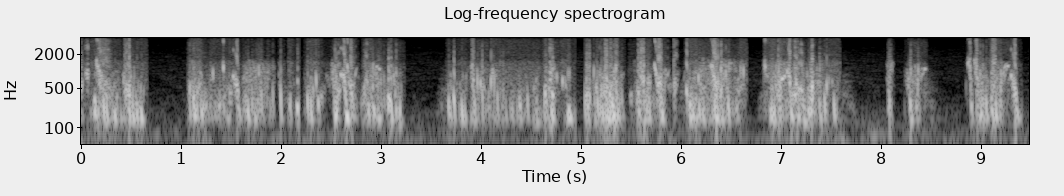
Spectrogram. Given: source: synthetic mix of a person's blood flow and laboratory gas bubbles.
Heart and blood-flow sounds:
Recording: Doppler ultrasound of blood flow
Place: subclavian vein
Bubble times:
0.00-0.66 s: bubbles
1.06-2.18 s: bubbles
2.23-3.23 s: bubbles
3.64-4.94 s: bubbles
5.04-5.44 s: bubbles
5.46-5.99 s: bubbles
6.02-6.66 s: bubbles
6.80-7.59 s: bubbles
8.04-8.13 s: bubbles
8.22-8.46 s: bubbles
8.84-9.42 s: bubbles
From the record:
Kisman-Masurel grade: 444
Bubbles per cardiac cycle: continuous sound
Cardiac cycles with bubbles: 100%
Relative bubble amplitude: maximal (0.775 to 0.999)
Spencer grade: 4 (maximum detectable bubble signal sounding continuously throughout systole and diastole of every cardiac period, and overriding the amplitude of the normal cardiac signals)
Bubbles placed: anywhere in the cardiac cycle

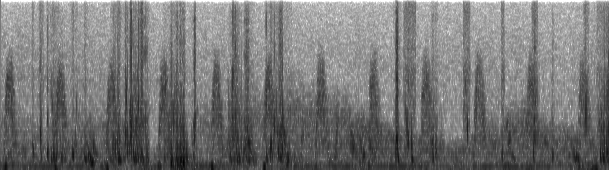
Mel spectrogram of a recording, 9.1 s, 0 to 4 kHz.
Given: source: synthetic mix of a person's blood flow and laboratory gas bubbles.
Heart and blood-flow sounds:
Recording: Doppler ultrasound of blood flow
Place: subclavian vein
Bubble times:
0.46-0.51 s: bubbles
0.57-0.64 s: bubbles
0.68-0.99 s: bubbles
1.05-1.15 s: bubbles
1.25-1.31 s: bubbles
1.65-2.25 s: bubbles
2.43-2.67 s: bubbles
2.86-2.96 s: bubbles
3.40-3.83 s: bubbles
3.95-4.37 s: bubbles
5.89-6.01 s: bubbles
6.04-6.23 s: bubbles
6.46-6.56 s: bubbles
6.93-7.04 s: bubbles
7.50-7.56 s: bubbles
7.97-8.06 s: bubbles
8.26-8.32 s: bubbles
8.75-8.84 s: bubbles
8.91-9.14 s: bubbles
From the record:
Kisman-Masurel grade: 232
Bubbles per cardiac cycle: several, 3 to 8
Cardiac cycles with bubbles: 50 to 99%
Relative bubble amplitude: moderate (0.250 to 0.450)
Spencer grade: 3 (all of the cardiac periods contain showers or single bubble signals, but not dominating or overriding the cardiac motion signals)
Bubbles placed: anywhere in the cardiac cycle

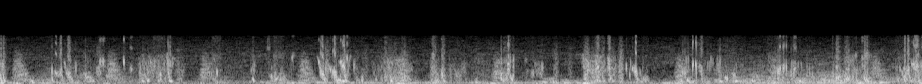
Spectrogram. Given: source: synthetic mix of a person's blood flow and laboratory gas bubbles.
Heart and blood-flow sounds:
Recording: Doppler ultrasound of blood flow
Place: subclavian vein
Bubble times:
0.00-0.11 s: bubbles
0.48-1.07 s: bubbles
1.21-1.34 s: bubbles
1.36-1.86 s: bubbles
2.11-2.21 s: bubbles
2.49-2.58 s: bubbles
2.65-2.95 s: bubbles
3.14-3.65 s: bubbles
3.71-4.14 s: bubbles
4.29-4.67 s: bubbles
5.00-5.17 s: bubbles
5.24-5.45 s: bubbles
5.80-6.50 s: bubbles
6.79-7.46 s: bubbles
7.67-8.14 s: bubbles
8.32-8.77 s: bubbles
8.95-9.23 s: bubbles
From the record:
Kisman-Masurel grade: 243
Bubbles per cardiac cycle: several, 3 to 8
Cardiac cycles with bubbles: 100%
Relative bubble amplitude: loud (0.450 to 0.775)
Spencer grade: 3 (all of the cardiac periods contain showers or single bubble signals, but not dominating or overriding the cardiac motion signals)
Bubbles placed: anywhere in the cardiac cycle

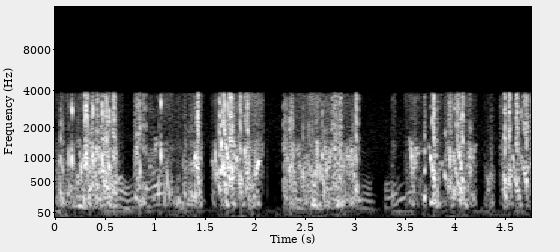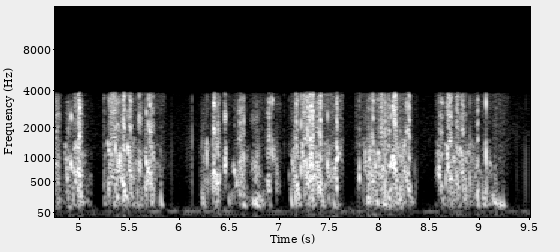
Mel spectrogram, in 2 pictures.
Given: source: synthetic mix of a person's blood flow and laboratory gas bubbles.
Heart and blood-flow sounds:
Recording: Doppler ultrasound of blood flow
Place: subclavian vein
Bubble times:
0.02-0.70 s: bubbles
0.79-1.50 s: bubbles
1.57-2.11 s: bubbles
2.29-3.12 s: bubbles
3.38-3.44 s: bubbles
3.50-4.24 s: bubbles
4.30-4.42 s: bubbles
4.46-5.17 s: bubbles
5.27-5.89 s: bubbles
6.22-7.08 s: bubbles
7.11-7.67 s: bubbles
7.78-8.40 s: bubbles
8.57-9.32 s: bubbles
From the record:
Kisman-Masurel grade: 444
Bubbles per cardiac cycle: continuous sound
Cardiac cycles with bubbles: 100%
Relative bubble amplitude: maximal (0.775 to 0.999)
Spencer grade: 4 (maximum detectable bubble signal sounding continuously throughout systole and diastole of every cardiac period, and overriding the amplitude of the normal cardiac signals)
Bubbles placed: anywhere in the cardiac cycle

